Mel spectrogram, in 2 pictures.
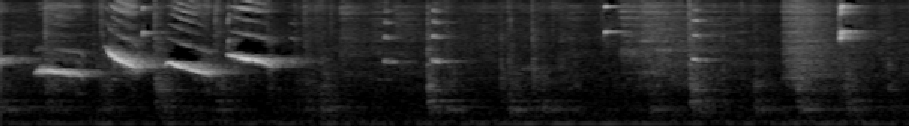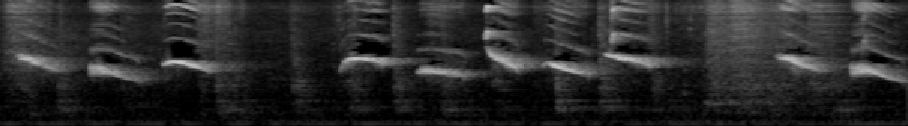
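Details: Green-winged saltator in vigorous song: rapid runs of bright downslurred whistles repeated in bursts several times a second, with brief gaps between phrases and a faint low hum behind.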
